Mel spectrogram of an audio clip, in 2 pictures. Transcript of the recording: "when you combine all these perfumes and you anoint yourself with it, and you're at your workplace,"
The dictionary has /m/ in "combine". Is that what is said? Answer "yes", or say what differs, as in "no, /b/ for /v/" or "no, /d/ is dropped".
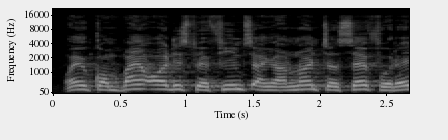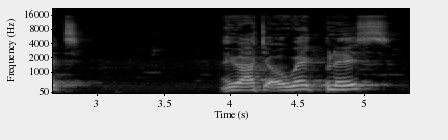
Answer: yes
